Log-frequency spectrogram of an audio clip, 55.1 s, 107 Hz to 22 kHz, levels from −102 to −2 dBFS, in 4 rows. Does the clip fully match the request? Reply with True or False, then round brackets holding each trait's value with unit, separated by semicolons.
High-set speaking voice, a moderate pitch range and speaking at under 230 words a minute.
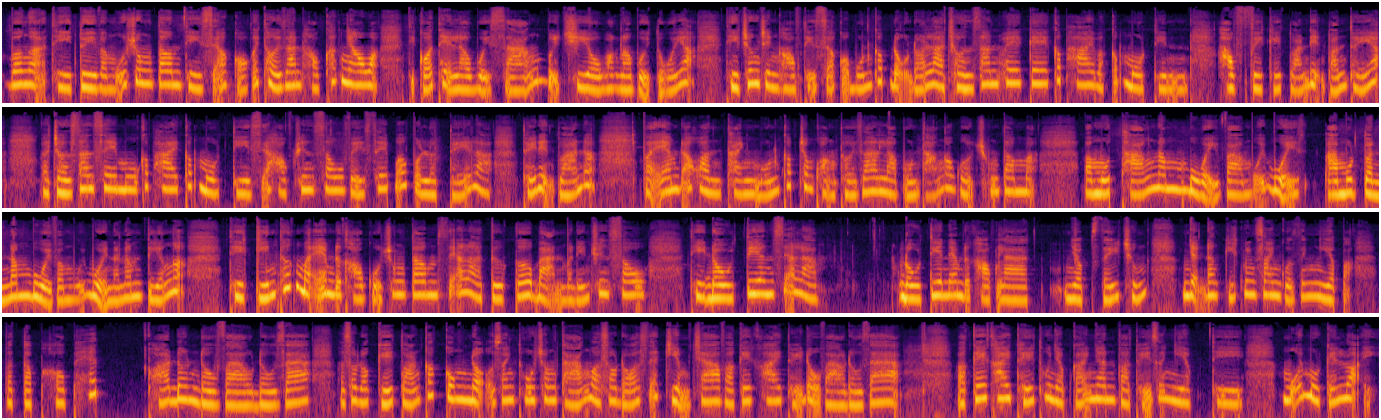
False (255 Hz; 4.0 semitones; 240 wpm)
